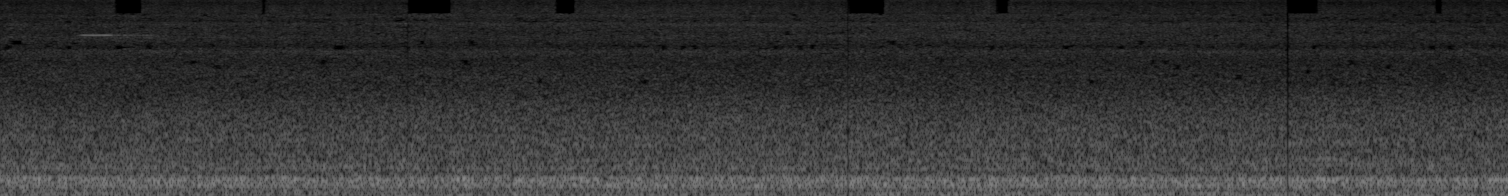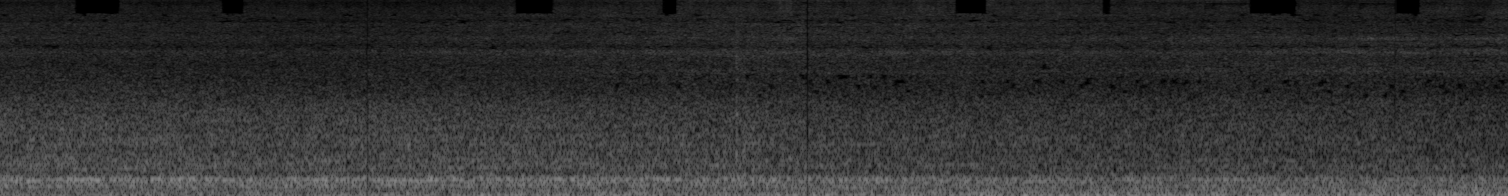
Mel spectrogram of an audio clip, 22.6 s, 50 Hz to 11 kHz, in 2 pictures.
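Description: A pair of Class 90 electric locomotives hauling a container freight train past, with a steady rumble and low hum that hold level throughout.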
